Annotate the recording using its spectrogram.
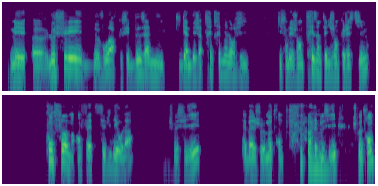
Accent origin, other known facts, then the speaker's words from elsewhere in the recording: Provence-Alpes-Côte d'Azur, France; also born or lived in Nice; je suis né à Nice, mais j'ai toujours vécu à peu près dans le sud. J'ai cette chance d'avoir grandi en Provence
